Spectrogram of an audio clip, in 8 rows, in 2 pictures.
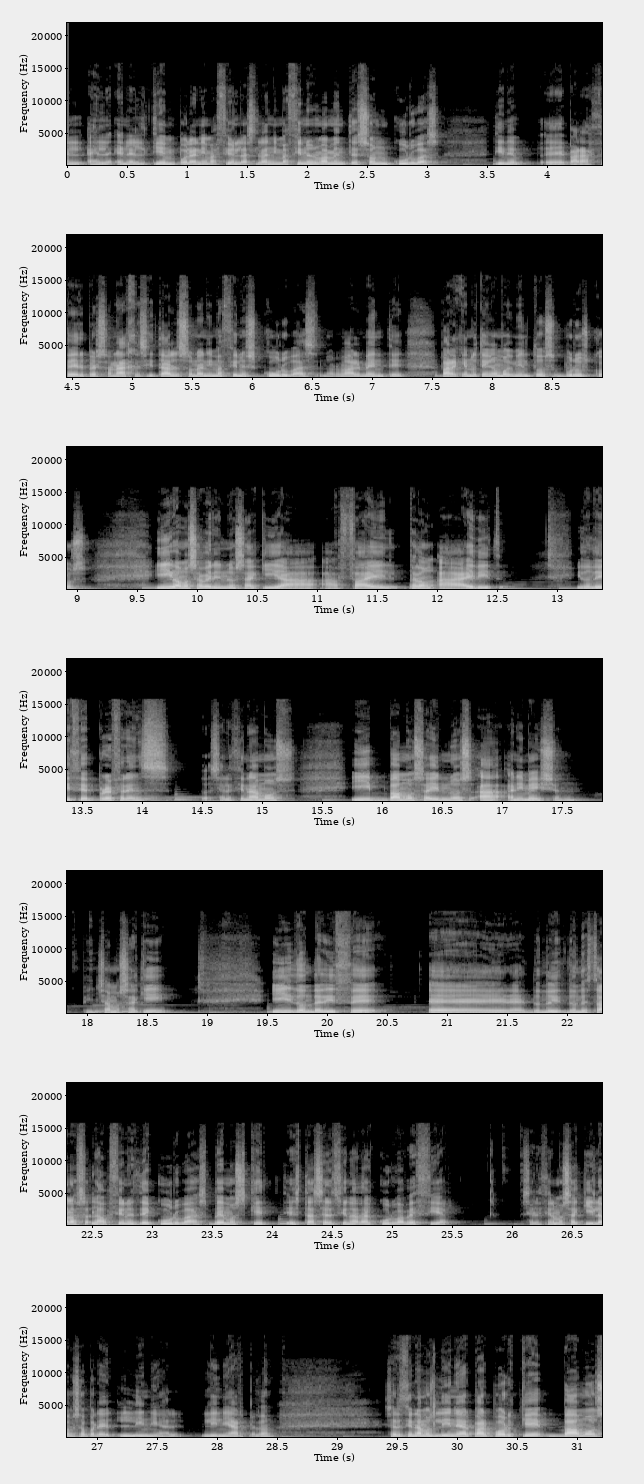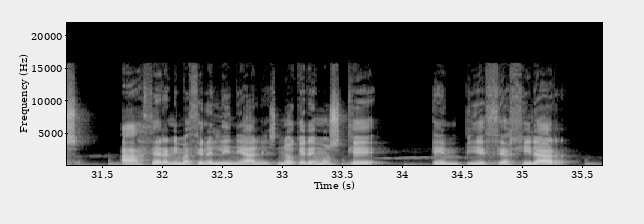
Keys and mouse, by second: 11.2-14.2 drag.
